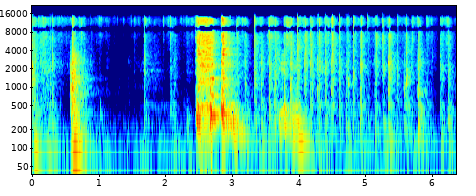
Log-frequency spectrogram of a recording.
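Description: A deck of tarot cards being shuffled by hand, the cards flicking in a rapid patter of small clicks through the second half. A loud cough comes about two and a half seconds in, with a shorter sharp noise just before one second.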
